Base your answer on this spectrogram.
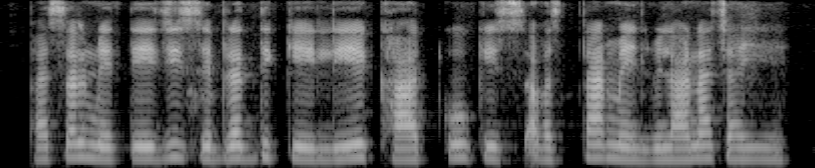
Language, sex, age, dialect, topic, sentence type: Hindi, female, 18-24, Marwari Dhudhari, agriculture, question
